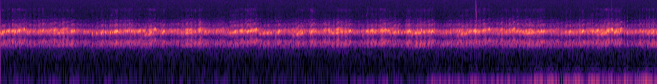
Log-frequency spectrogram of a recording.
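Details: Spring frog chorus from a wetland behind a house, recorded live without looping: dense, continuous overlapping trilled croaks forming steady bands, with a low rumble entering near the end and a couple of sharp clicks.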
